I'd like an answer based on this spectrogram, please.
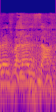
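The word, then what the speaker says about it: Lech Wałęsa: Vous prononcez bien d'ailleurs Lech Walesa.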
